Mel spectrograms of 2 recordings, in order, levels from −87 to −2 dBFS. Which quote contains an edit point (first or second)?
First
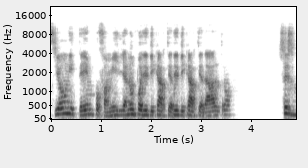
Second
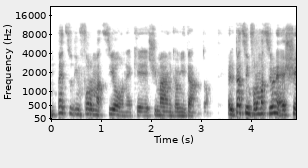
first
